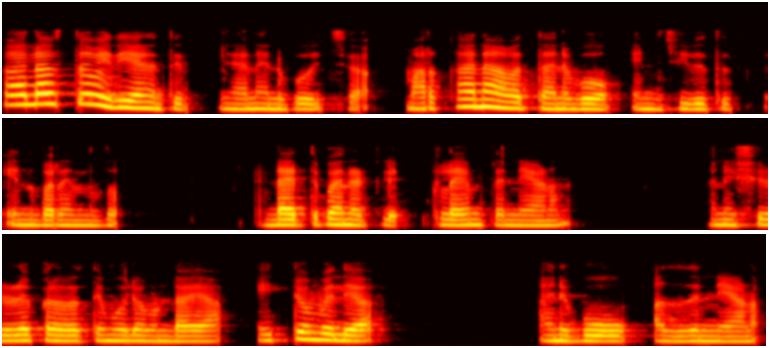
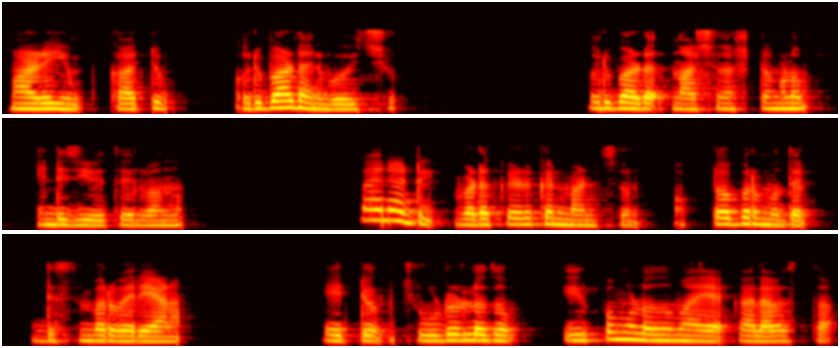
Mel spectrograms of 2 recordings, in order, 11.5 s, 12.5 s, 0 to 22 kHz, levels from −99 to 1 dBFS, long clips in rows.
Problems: none marked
